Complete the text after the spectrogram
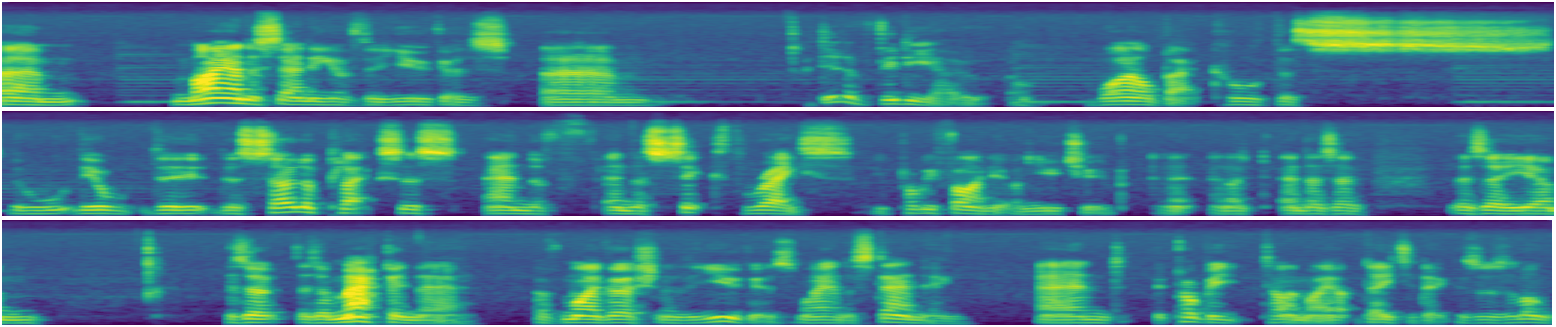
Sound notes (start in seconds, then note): none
